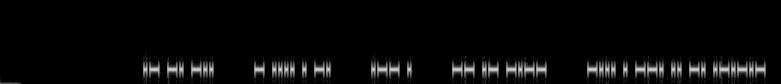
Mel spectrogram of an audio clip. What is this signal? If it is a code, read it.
Morse code, heard as a keyed tone, about 37 wpm, 700 Hz. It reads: AND THEN WE MAY BEGIN.
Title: 2x Word-Spacing - Sentences from Top 300 Words - 40wpm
